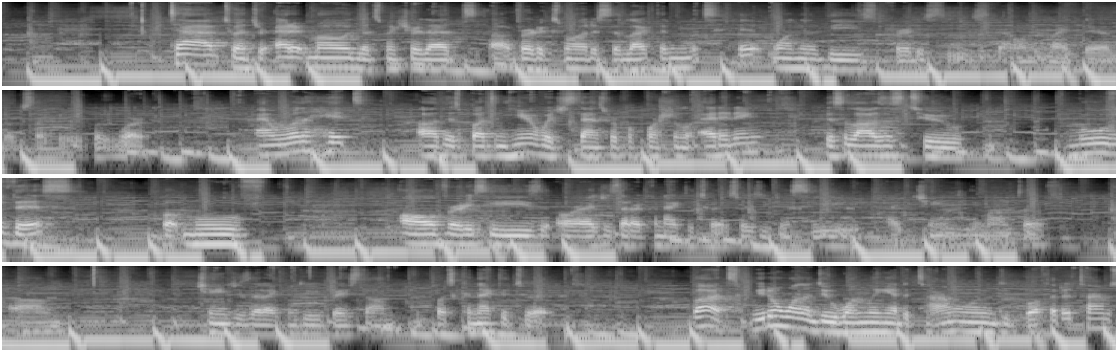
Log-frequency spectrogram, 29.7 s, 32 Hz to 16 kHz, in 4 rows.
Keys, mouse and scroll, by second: 2.4 click, 4.3 right click, 4.7 middle click, 10.5 click, 11.5 click, 14.8 g, 23.9 super+z, 29.0 click.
